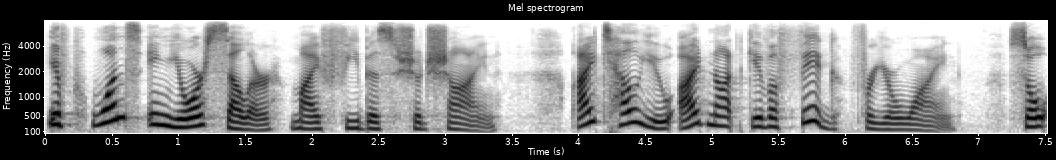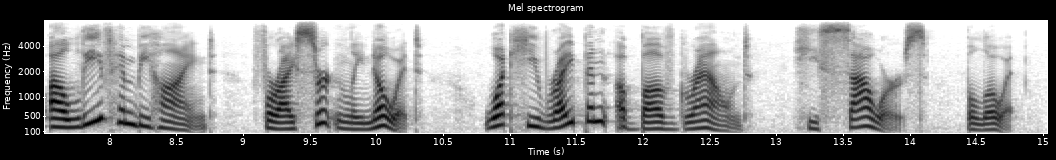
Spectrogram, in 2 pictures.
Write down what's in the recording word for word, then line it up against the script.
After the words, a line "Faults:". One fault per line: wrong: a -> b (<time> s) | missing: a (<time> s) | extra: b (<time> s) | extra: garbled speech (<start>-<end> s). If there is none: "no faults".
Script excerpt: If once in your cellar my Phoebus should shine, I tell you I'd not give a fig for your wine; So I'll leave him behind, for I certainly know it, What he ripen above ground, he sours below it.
If once in your cellar my Phoebus should shine, I tell you I'd not give a fig for your wine; So I'll leave him behind, for I certainly know it, What he ripen above ground, he sours below it.
Faults:
no faults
